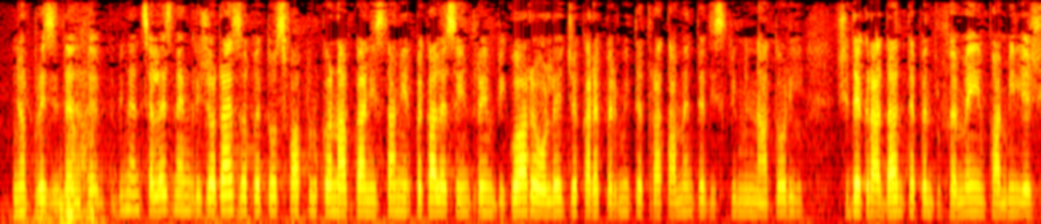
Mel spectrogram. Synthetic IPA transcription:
njorpɾe̞zid̪e̞nt̪e̞bine̞ɨnt̪se̞le̞sne̞ɨŋɡɾiʒo̞ɾeazəpe̞t̪ot̪sʲfap̚t̪ulkəɨnafɡanist̪anje̞pe̞kale̞səint̪ɾe̞ɨnviɡoaɾe̞o̞le̞d͡ʒe̞kaɾe̞pe̞rmit̪e̞t̪ɾat̪ame̞nt̪e̞d̪iskɾiminat̪o̞ɾiʃid̪e̞ɡɾad̪ant̪e̞pent̪ɾufe̞me̞jɨnfamilije̞

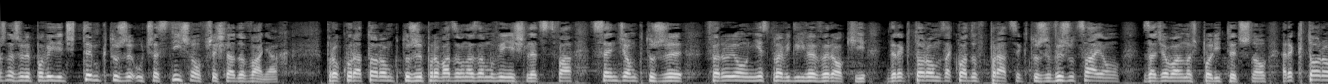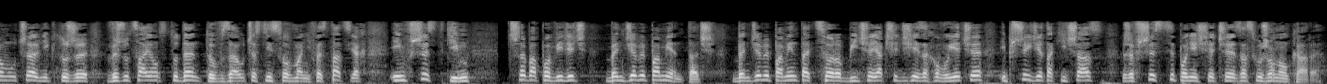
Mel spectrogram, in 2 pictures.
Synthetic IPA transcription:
ʐnɛʐɛbɘpɔvʲjed͡ʑet͡ɕt̪ɘmkt̪uʐɘut͡ʂɛst̪ɲit͡ʂɔ̃w̃fpʂɛɕlad̪ɔvaɲax | pɾɔkuɾat̪ɔɾɔmkt̪uʐɘpɾɔvad̪zɔ̃w̃nazamuvʲjeɲɛɕlɛt̪st̪fasɛɲd͡ʑɔmkt̪uʐɘɔfɛɾujɔ̃w̃ɲɛspɾavʲjed̪lʲivɛvɘɾɔkʲʰid̪ɘɾɛkt̪ɔɾɔmzakwad̪ufpɾat̪sɘkt̪uʐɘvɘʐut̪sajɔ̃w̃zad͡ʑawalnɔɕt͡ɕpɔlʲit̪ɘt͡ʂnɔ̃w̃ɾɛkt̪ɔɾɔmut͡ʂɛlɲikt̪uʐɘvɘʐut̪sajɔ̃w̃st̪ud̪ɛnt̪uvzaut͡ʂɛst̪ɲit̪t̪fɔvmaɲifɛst̪at̪sʲjaximfʂɘst̪kʲim | tʂɛbapɔvʲjed͡ʑet͡ɕ | bɛɲd͡ʑɛmɘpamʲjɛnt̪at͡ɕbɛɲd͡ʑɛmɘpamʲjɛnt̪at͡ɕ̚t̪sɔɾɔbʲit͡ɕɛjakɕɛd͡ʑiɕajzaxɔvujɛt͡ɕɛipʂɘjd͡ʑɛt̪akʲit͡ʂasʐɛfʂɘst̪sɘpɔɲeɕɛt͡ɕɛzaswuʐɔnɔ̃w̃ka̰ɾɛ̰

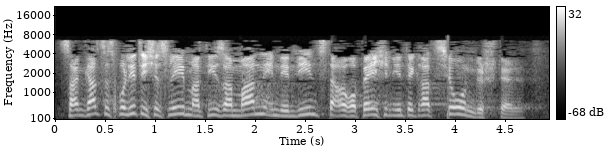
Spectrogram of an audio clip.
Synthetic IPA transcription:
z̥aɪnɡant͡səspoliːtɪʃəsleːbm̩hat̚d̥iːzɐmanɪndeːndiːnst̚d̥eːɐʔɔʏʁopɛːɪʃn̩ɪnteɡʁat͡sjoːnɡəʃtɛ̰lt

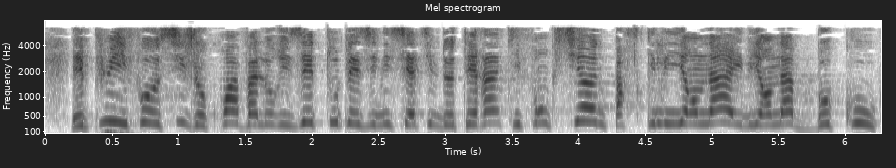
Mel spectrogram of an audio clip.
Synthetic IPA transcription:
epɥiːlfoosiʒəkχwavalɔʁizet̪ut̪lezinisjat̪ivd̪ət̪eʁɛ̃kʲifɔ̃ksjɔnpaʁsə̥kilijɑ̃nailijɑ̃naboku

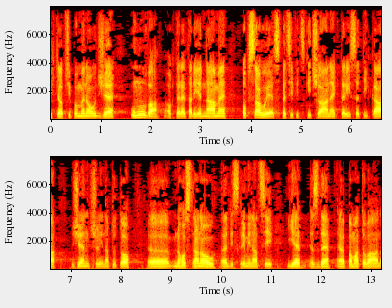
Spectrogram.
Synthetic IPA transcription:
ɪxcɛlpr̥ɪpo̞mɛno̞wt̪ʒɛ | ʔuːmluva̰ʔo̞̰kt̪ɛɾɛːt̪adɪjɛdnaːmɛ | ʔo̞psaɦujɛspɛt͡sɪfɪt͡skiːt͡ʃlaːnɛk̚kːt̪ɛɾiːsɛt̪iːkaː | ʒɛnt͡ʃɪlɪnat̪ut̪o̞ | mno̞ɦo̞st̪ɾano̞wdɪskɾɪmɪnat͡sɪ | jɛzdɛpamat̪o̞vaːna

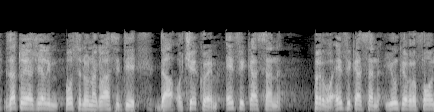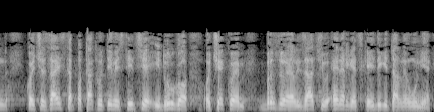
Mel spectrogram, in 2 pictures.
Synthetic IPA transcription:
zat̪o̞jaːʒe̞limpo̞ːse̞bno̞naɡlˠaːsit̪id̪aʔo̞t͡ʃe̞kuje̞mefikasan | pr̩ʋo̞ʔefikasanjuŋke̞ɾofo̞nd̪ko̞jit͡ɕe̞zajist̪apo̞t̪aknut̪inʋe̞st̪iːt̪sije̞ʔid̪ɾuɡo̞o̞̰t͡ʃe̞kuje̞m | br̩zuɾe̞alizaːt̪sijuʔe̞ne̞ɾɡe̞t̪ske̞id̪iɡit̪alˠne̞uːnije̞̰

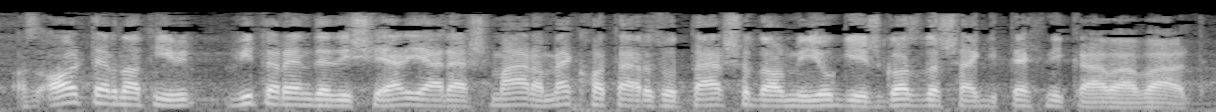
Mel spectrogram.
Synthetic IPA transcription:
ɒ̰zɒlt̪ɛrnɒt̪iːvːit̪ɒɾɛnd̪ɛzeːʃiɛljaːɾaːʃmaːɾɒmɛkhɒt̪aːɾo̞zot̪ːaːrʃɒd̪ɒlmijo̞ɡieːʒɡɒzd̪ɒʃaːɡit̪ɛxnikaːvaːva̰ːlt̪

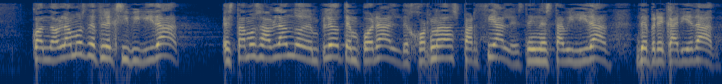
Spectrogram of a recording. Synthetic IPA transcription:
kwand̪oaβlamo̞zðe̞fle̞ksiβ̞iliðað | e̞st̪amo̞saβ̞land̪oð̞e̞mple̞ot̪e̞mpo̞ɾald̪e̞xo̞ɾnað̞aspaɾθjale̞zðeine̞st̪aβ̞iliðaðd̪e̞pɾe̞kaɾje̞ðað

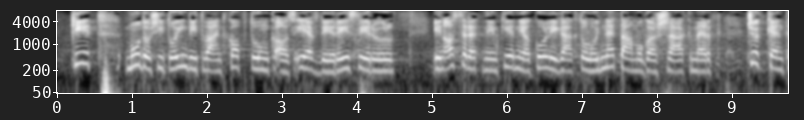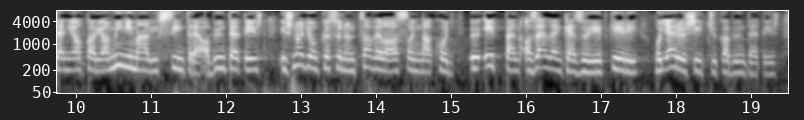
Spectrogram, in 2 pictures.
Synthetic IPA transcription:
keːt̪moːd̪o̞ʃiːt̪oːind̪iːt̪ʋaːɲt̪kɒpt̪uŋkɒzeːɛvd̪eːɾeːseːɾøːl | eːnɒst̪sɛɾɛt̪neːmkeːrniɒko̞lːeːɡaːkt̪oːlho̞ɟnɛt̪aːmo̞ɡɒʃːaːkmɛrt̪t͡ʃø̞kːɛnt̪ɛniɒkɒrjɒːminimaːliʃsint̪rɛʔɒ̰bynt̪ɛt̪eːʃt̪eːʃnɒɟo̞ŋkø̞sø̞nø̞mt̪sɒvelɒɒsːo̞ɲnɒkho̞ɟ | øːʔeːpːɛnɒzɛlːɛŋkɛzøːjeːt̪keːɾi | ho̞ɟɛɾøːʃiːt͡ʃːykɒbynt̪ɛt̪eːʃt̪̚

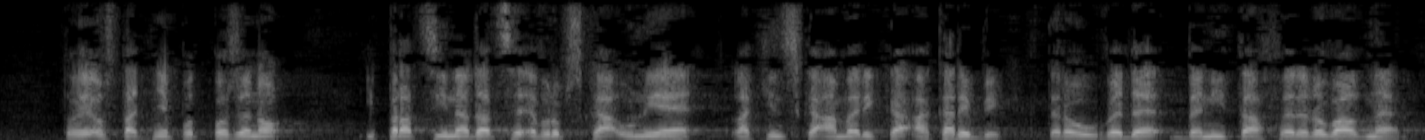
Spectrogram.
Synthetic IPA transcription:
t̪o̞jɛʔo̞st̪at̪ɲɛpot̪̚po̞r̝ɛno̞ | ʔɪpɾat͡sinadat͡sɛʔɛvɾo̞pskaːʔunɪjɛlacɪnskaːʔamɛɾɪkaʔakaɾɪbɪkkt̪ɛɾo̞wvɛdɛbɛnɪt̪afɛɾɛdovaldnɛɾ

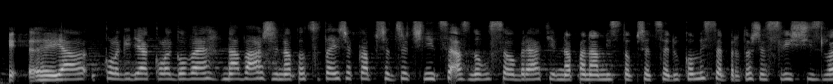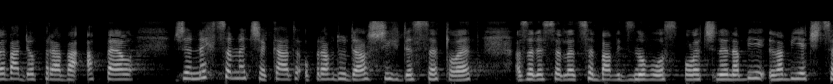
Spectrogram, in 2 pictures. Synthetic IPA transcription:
jaːko̞lɛɡɪɲɛako̞lɛɡo̞vɛːnavaːʒɪnat̪o̞t͡so̞̥t̪adɪrɛklapr̥ɛd̪rɛt͡ʃɲɪt͡sɛʔaznovusɛo̞bɾaːcimnapanamiːst̪o̞pr̝̥ɛt̪sɛduko̞mɪsɛpɾot̪o̞ʒɛslɪʃiːzlɛvado̞pɾavaʔapɛlʒɛnɛxt͡sɛmɛt͡ʃɛkat̪o̞pɾavdudalʃiːɣdɛsɛt̪lɛt̪ʔazadɛsɛt̪lɛt̪sɛbavɪt̪zno̞vuospolɛt͡ʃnɛːnabijɛt͡ʃt͡sɛ

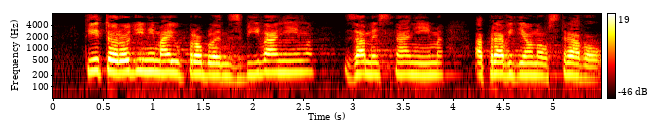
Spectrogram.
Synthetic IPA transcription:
t̪ɪɛt̪ɔɾɔɟinimajuːpɾɔblɛːmzbiːʋaɲiːm | zamɛst̪naɲiːm | apɾaʋiɟɛlnɔʊst̪ɾaʋɔʊ

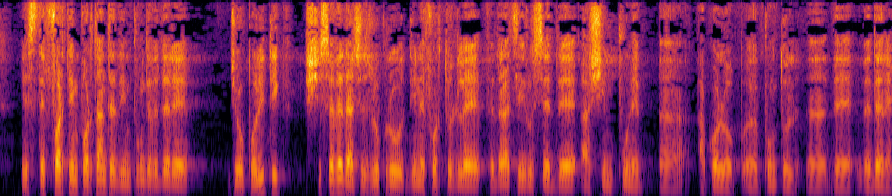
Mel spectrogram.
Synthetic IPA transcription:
je̞st̪e̞foart̪e̞impo̞rt̪ant̪əd̪inpuŋkt̪d̪e̞ve̞d̪e̞ɾe̞ | d͡ʒe̞o̞po̞lit̪ik | ʃise̞ve̞d̪e̞at͡ʃe̞st̪lukɾud̪ine̞fo̞rt̪uɾile̞fe̞d̪e̞ɾat̪sije̞jɾuse̞d̪e̞aʃimpune̞ | a̰ko̞lo̞puŋk̚t̪uld̪e̞ve̞d̪e̞ɾe̞̰

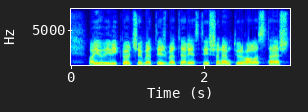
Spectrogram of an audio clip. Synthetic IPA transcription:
ɒjøːviːvikø̞lt͡ʃøːɡvɛt̪eːʒbɛt̪ɛrjɛst̪eːʃɛnɛmt̪yːrɦɒlɒst̪aːʃt̪

